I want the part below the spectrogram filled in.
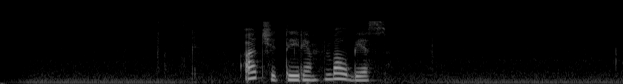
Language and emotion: Russian, neutral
